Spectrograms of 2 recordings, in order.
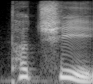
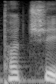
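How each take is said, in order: First: The final 'ee' sound is said clearly and strongly. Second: The final 'ee' sound is weak or barely heard. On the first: It is heard as touch plus y. The speaker calls it right. "이라는 소리를 좀 더 강하게 내줘야 되죠" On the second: It may be misheard as touch. The speaker calls it wrong. "이렇게 약하게 얘기를 하면은 잘못 알아들을 수가 있습니다"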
